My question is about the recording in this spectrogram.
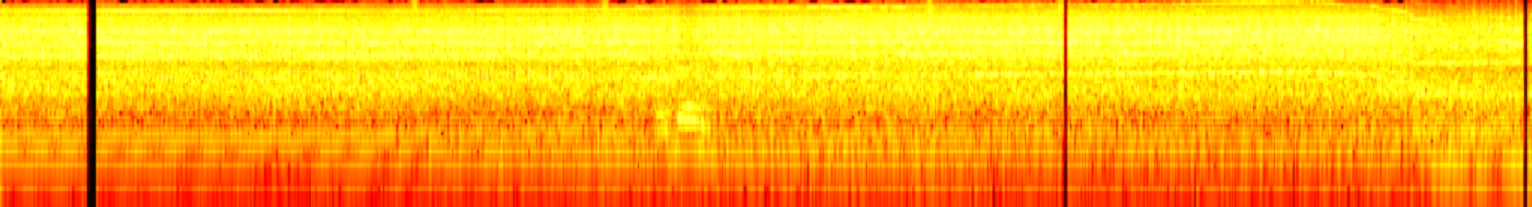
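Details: Trimmer that sat six months in freezing Utah weather, carburetor blamed, started with a reversible drill spinning the starter in reverse: a steady, high two-stroke buzz holds even speed with no stumbling or surging; it is running normally.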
